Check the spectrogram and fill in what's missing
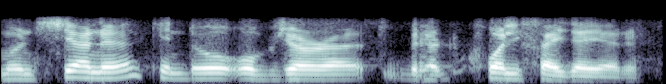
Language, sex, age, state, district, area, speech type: Bodo, male, 30-45, Assam, Kokrajhar, rural, conversation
